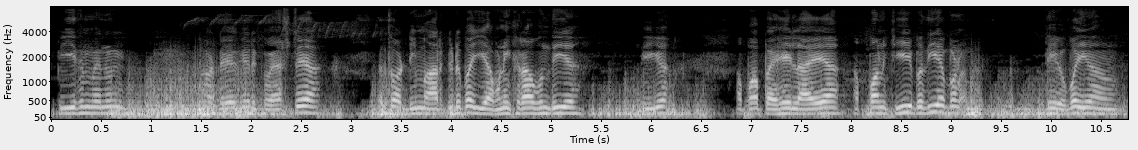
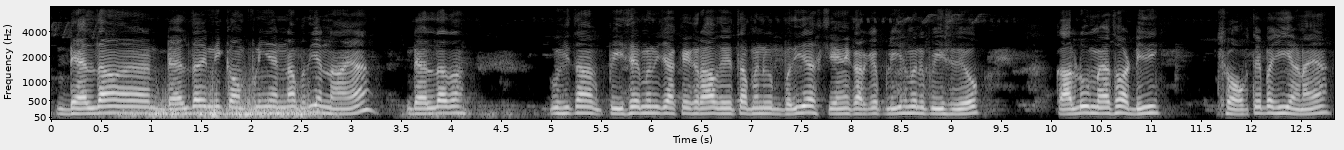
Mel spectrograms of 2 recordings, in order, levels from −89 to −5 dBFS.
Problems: background conversations at intervals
